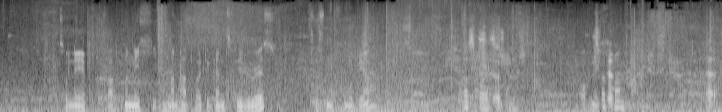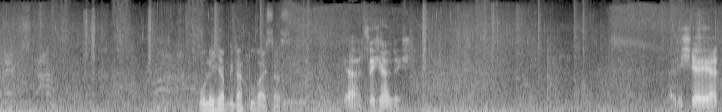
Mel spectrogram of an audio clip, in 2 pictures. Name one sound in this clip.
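Magic spells burst and crackle during a fight.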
